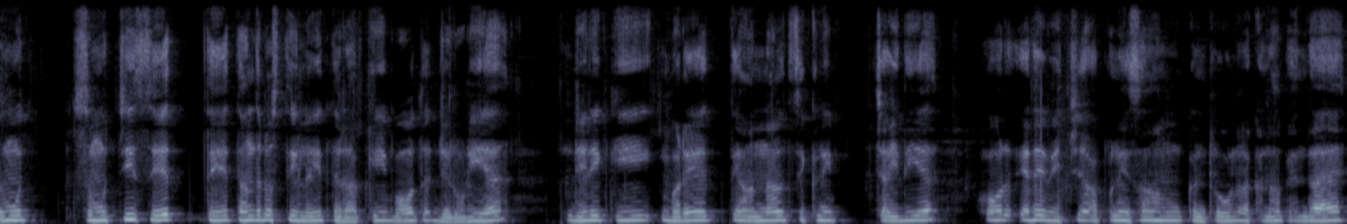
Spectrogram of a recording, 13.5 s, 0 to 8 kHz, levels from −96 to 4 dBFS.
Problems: background conversations at intervals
